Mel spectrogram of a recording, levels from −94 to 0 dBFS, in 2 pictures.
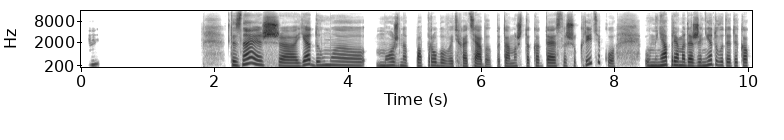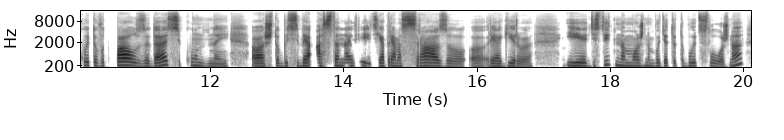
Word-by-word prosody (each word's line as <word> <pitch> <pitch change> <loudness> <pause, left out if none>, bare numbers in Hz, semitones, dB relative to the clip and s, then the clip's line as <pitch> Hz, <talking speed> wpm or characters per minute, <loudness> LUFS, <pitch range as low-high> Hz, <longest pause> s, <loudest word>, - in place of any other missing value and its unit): М. 270 +3 -12 2.0
Ты 240 - 0
знаешь, 275 - +9
э, 185 -2 0
я 265 +8 +2
думаю, 225 -2 -7 0.2
можно 200 -1 -4
попробовать 190 -4 -6
хотя 165 -2 +1
бы. 140 -1 -12
Потому 170 +3 -6
что 190 +1 0
когда 195 0 -3
я 185 - -1
слышу 200 +1 +2
критику, 360 +10 -5 0.4
у 215 - -10
меня 200 +4 0
прямо 230 -4 -2
даже 205 -1 +4
нету 255 +5 -4
вот 225 -1 -9
этой 205 0 -6
какой-то 205 +1 -7
вот 205 +1 -12
паузы, 210 -6 +4
да, 200 +9 +2
секундной, 165 -10 -2 0.3
э, 175 0 +1
чтобы 190 +1 +1
себя 195 +2 +2
остановить. 195 -1 0
Я 185 -1 -1
прямо 185 -2 -5
сразу, 175 -5 +2
э, 175 -1 -10
реагирую. 165 -3 -6 0.5
И, 195 -1 -2
действительно, 205 +4 -4
можно 190 0 -5
будет, 190 -1 -10
это 170 - -16
будет 190 +1 -9
сложно, 190 - -3
195 Hz, 130 wpm, -22 LUFS, 180-215 Hz, 2.0 s, знаешь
